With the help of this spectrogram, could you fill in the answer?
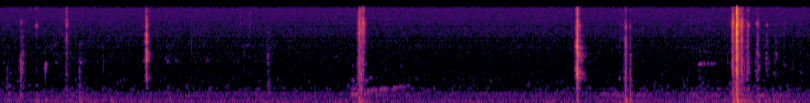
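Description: A metal box-cutter blade slices thin sheets from the edge of a solid, translucent purple glycerin soap bar. Brief, crisp, bright clicking cuts sound at irregular intervals over a quiet, low background hiss, each ending almost instantly.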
